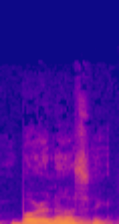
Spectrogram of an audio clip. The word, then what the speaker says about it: Varanasi: the Buddha at Sarat by varasi Varanasi pronounce it right and at sarut and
